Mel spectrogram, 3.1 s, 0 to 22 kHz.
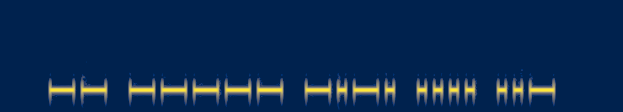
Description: Morse code, heard as a keyed tone, about 30 wpm, 700 Hz. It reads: M0CHU
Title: DXCC-100 Call Signs - 5 Characters - Repeated 2x - 30wpm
